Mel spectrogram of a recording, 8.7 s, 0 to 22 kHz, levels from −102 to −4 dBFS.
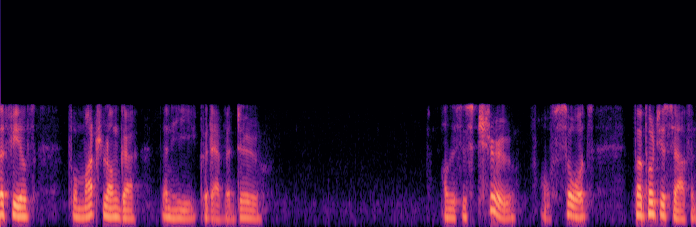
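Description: The speech has been passed through the iLBC codec for its whole length, a narrowband VoIP coder that rebuilds each frame's excitation on its own, here in blocks that fit 30 ms frames at 13.33 kbps. Nothing above 3.8 kHz survives, so the speech sounds boxed-in and telephone-like, and the frame-by-frame coding gives it a plainly audible rough, slightly synthetic texture throughout.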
